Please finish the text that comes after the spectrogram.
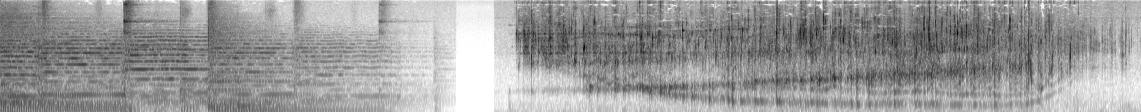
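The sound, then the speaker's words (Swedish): A few seconds of melodic music, a brief silence, then steady pouring of freshly brewed coffee into a cup in a studio for about five seconds, its gurgling pitch shifting as the cup fills. “Det där var ljudet av en kopp kaffe som just hälldes upp.”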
